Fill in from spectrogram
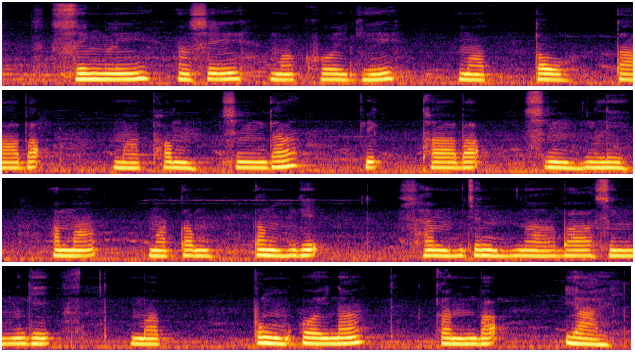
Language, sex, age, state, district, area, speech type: Manipuri, male, 45-60, Manipur, Churachandpur, rural, read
